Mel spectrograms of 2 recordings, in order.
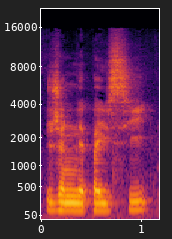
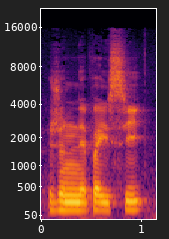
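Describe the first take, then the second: No difference in how they are said.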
